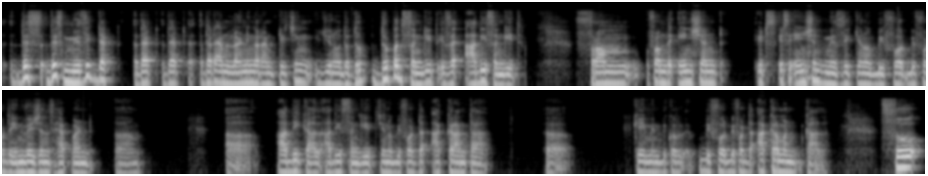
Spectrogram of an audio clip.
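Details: Adult man, a musician who stammers and says music has helped his stammering, in conversational speech: stuttering (stammering).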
